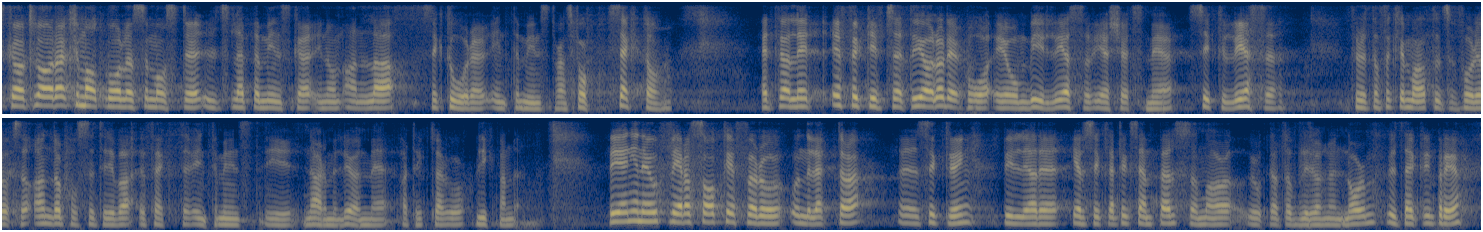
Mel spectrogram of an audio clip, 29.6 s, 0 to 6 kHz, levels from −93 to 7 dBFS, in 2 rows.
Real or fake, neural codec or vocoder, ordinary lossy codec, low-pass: fake; codec, 16 kHz in and 24 kHz out, 0.9 kbps, LongCat-Audio-Codec, four codebook decoder; none; 5.4 kHz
